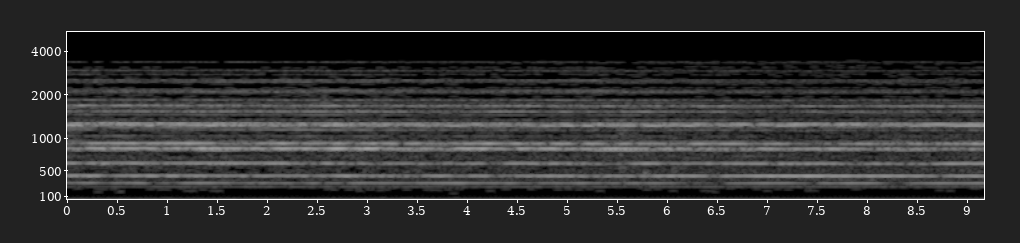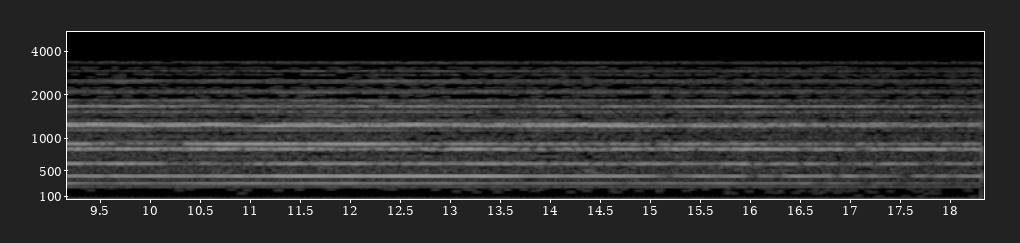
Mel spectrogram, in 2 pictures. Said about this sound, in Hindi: Horn अटक गया है इसे।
